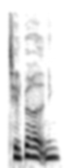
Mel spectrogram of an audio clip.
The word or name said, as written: tilberedning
